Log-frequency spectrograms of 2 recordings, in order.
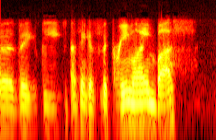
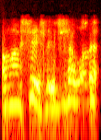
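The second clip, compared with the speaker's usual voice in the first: much higher put-on British accent; fake British accent; 12 semitones higher, faster than usual. Teen insisting to the chip shop clerk in a fake British accent. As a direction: keep pushing the phony British accent. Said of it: "with a fake accent".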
